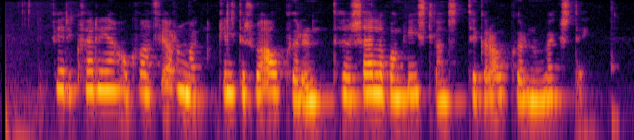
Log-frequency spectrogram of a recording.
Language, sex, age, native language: Icelandic, female, 30-39, Icelandic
